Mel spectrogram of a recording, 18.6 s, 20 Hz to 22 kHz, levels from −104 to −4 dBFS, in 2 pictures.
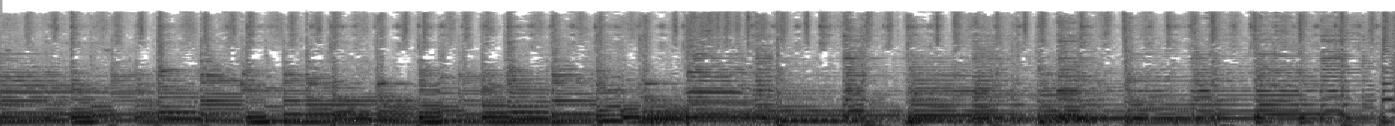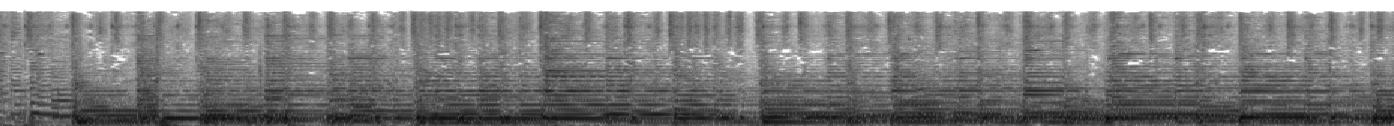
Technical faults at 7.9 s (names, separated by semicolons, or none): none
